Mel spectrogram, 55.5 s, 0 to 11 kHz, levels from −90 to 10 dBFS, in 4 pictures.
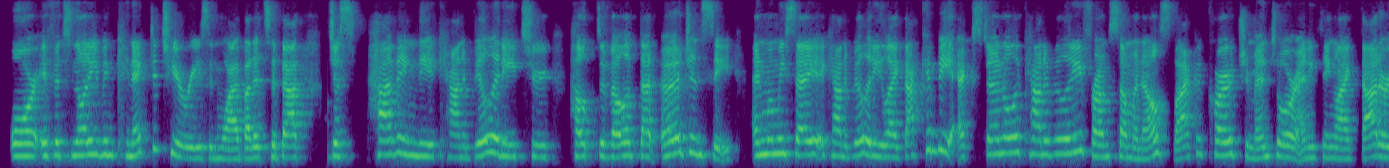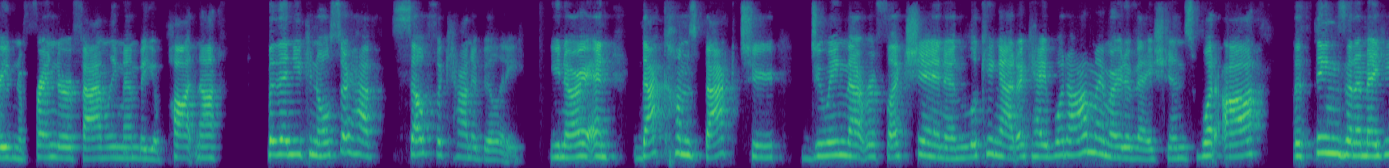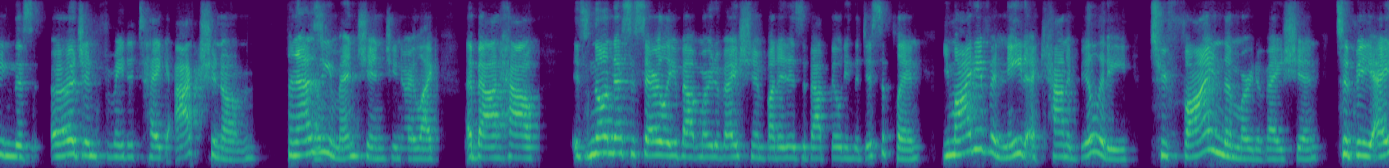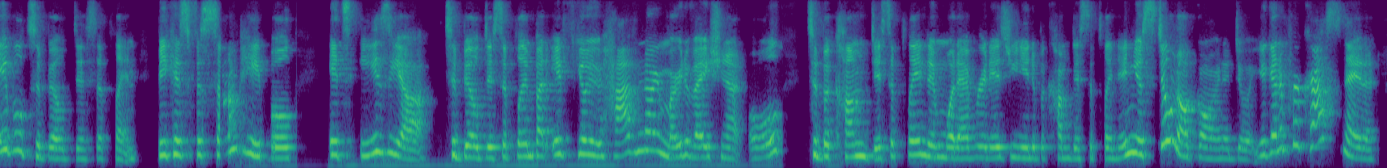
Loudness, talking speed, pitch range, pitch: -19 LUFS, 190 wpm, 210-270 Hz, 235 Hz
